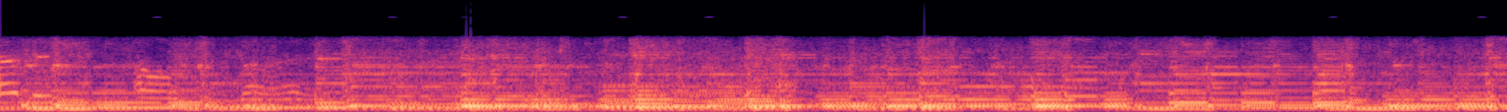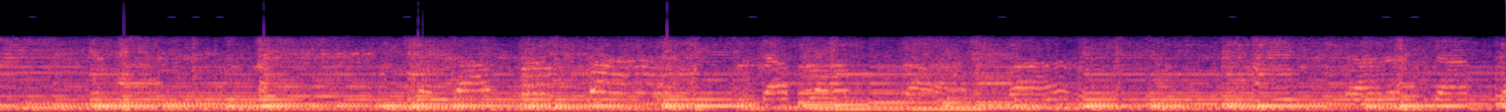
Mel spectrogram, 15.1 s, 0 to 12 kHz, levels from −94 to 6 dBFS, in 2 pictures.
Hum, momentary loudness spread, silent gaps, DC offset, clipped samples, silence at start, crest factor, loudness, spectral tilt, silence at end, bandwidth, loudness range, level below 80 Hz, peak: none; 4 LU; none; under 0.1%; under 0.1%; 0 s; 14 dB; -14 LUFS; -12 dB/octave; 0 s; 3.8 kHz; 1 LU; -44 dBFS; 0 dBFS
